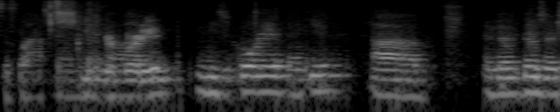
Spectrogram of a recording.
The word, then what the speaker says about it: Misericordia: I'm sorry, I don't know how to pronounce this last one. Misericordia, thank you.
